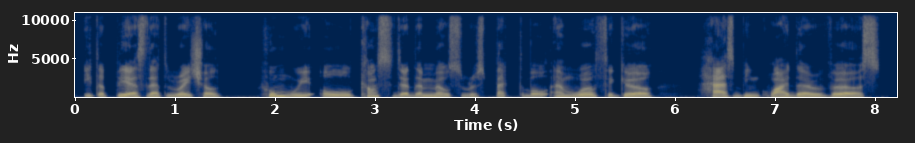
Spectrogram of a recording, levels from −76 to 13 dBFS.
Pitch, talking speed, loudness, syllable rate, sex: 145 Hz, 140 wpm, -22 LUFS, 4.6 syllables/s, male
